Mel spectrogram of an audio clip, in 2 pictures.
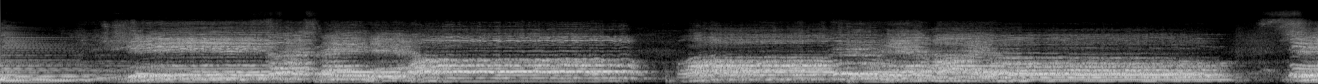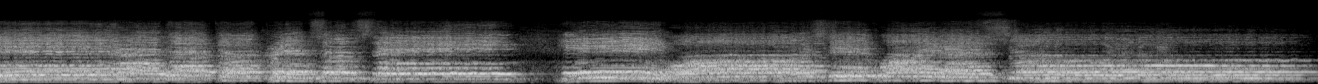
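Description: Small mixed choir of men and women singing a Christian worship song, accompanied by electric guitar. The singing comes in long phrases of about six seconds, each ending in a brief break.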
